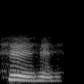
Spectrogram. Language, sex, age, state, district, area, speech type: Kannada, female, 30-45, Karnataka, Mysore, urban, conversation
